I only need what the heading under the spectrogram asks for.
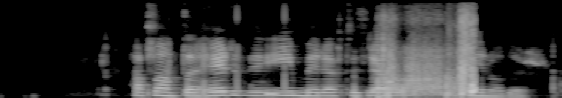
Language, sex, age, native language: Icelandic, female, 11, Icelandic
